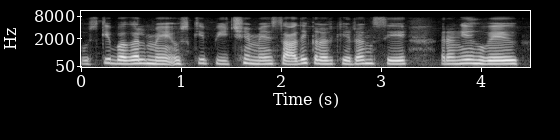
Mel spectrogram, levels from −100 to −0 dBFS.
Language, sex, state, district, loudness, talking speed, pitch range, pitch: Hindi, female, Jharkhand, Deoghar, -15 LUFS, 175 wpm, 195-215 Hz, 200 Hz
